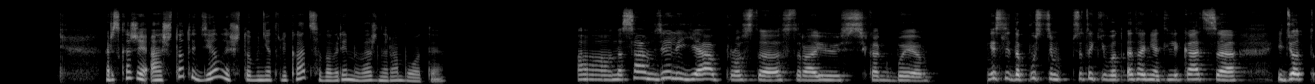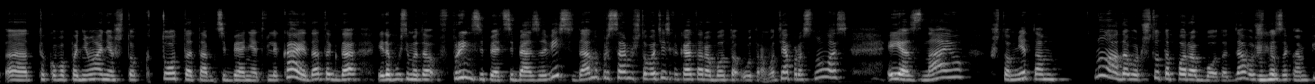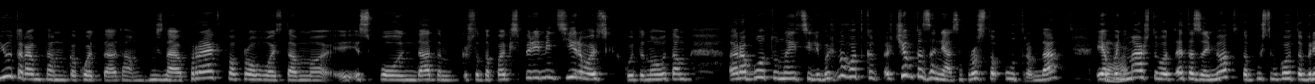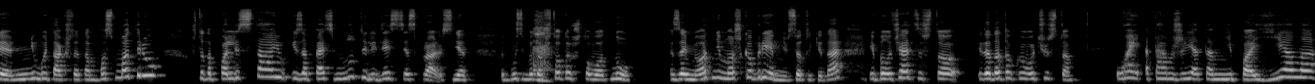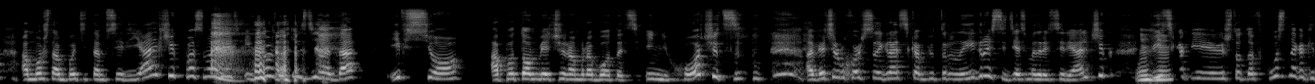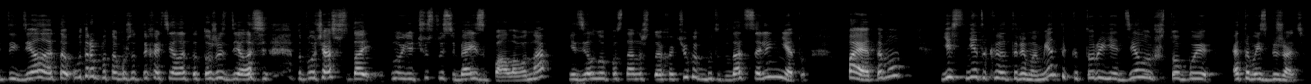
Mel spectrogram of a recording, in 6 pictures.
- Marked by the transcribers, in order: gasp; put-on voice: "Ой, а там же я … ещё что-то сделать"; laugh; chuckle; "некоторые" said as "нетокоторые"
- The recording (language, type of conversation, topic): Russian, podcast, Что вы делаете, чтобы не отвлекаться во время важной работы?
